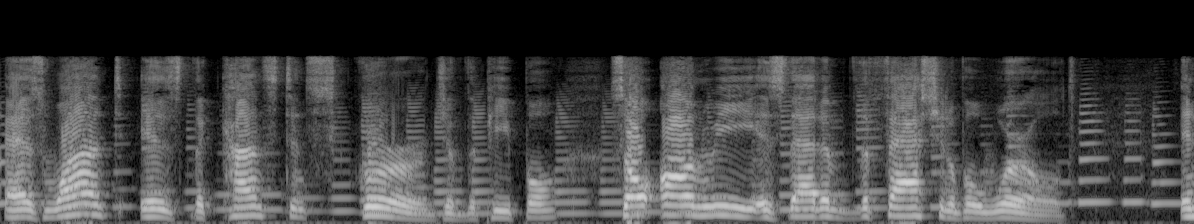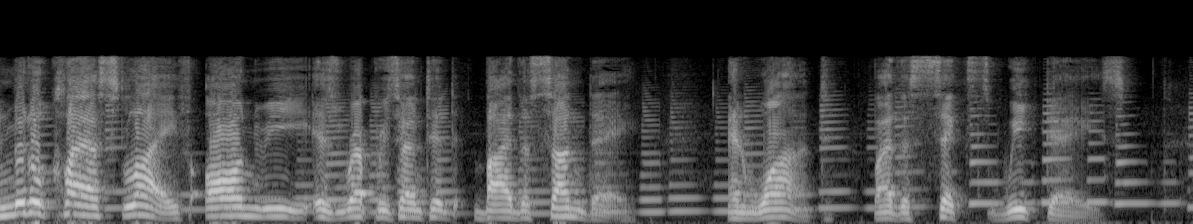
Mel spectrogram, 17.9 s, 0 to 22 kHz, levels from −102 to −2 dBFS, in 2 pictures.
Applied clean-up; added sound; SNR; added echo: none; Wind instrument, woodwind instrument; 16 dB; none.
